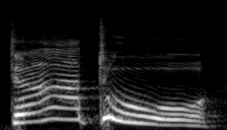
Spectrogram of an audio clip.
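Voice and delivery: high yelled call to dad; sudden yell. Acted. Dudley bursting in on his parents with a high yell. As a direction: shout for Dad, pitched high. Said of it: "раптом зарепетував Дадлі".

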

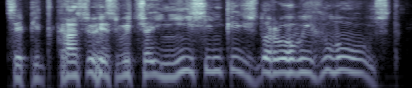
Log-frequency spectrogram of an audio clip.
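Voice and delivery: high, emphatic assertion; mildly spirited exclamation; somewhat heartened. A narrator's reading. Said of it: "вже трохи піднісся духом".

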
